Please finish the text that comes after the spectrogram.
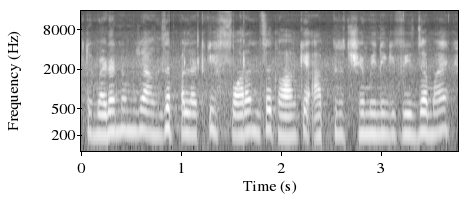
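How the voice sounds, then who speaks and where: Dark-voiced woman telling a story candidly. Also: mid-range voice, flat delivery, a little hiss or hum. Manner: candid, blunt, chatty retelling with many fillers. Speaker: vlogger. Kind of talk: casual personal storytelling. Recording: slightly dull lo-fi sound.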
